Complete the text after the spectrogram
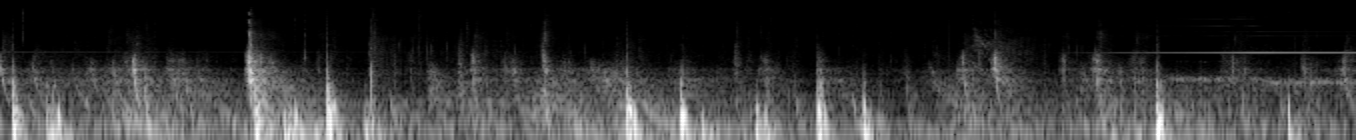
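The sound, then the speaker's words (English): Eerie zipping pings from a lake, each a quick glissando sliding from high to low like a sci-fi blaster, arriving in many irregular bursts of varying loudness over a faint low rumble. “So you hear this sort of glissando from the highs to the lows, like doo, doo, which most people recognize as like the Star Wars blaster sound.”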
